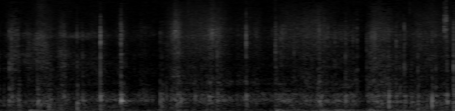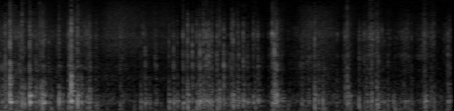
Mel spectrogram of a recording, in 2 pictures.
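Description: Fingertips tap and slide along the rims and walls of a long horizontal stack of loosely nested, empty, hollow paper/cardboard cups held against a wooden table. The cups shift against each other, giving a run of light, dry, papery taps mixed with crinkly rustling. The sound grows denser and louder around the middle and again near the end.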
